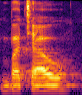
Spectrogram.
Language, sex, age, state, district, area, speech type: Hindi, male, 18-30, Uttar Pradesh, Ghazipur, rural, read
